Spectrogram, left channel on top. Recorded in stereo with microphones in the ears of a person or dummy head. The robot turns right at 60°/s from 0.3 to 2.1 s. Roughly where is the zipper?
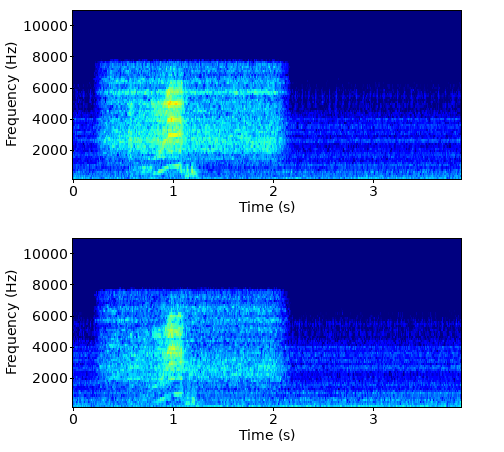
Ahead left.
